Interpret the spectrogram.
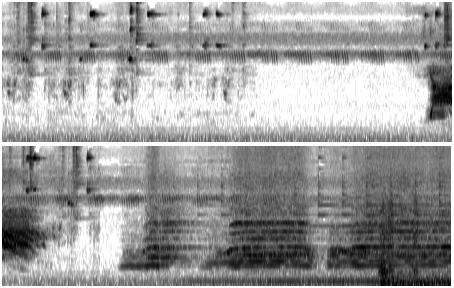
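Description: Toy steam locomotive's electronic whistle, a chord of steady tones sounding in repeated blasts through the second half. Before it come light scattered clicks and a short falling whoosh about halfway.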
